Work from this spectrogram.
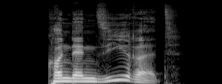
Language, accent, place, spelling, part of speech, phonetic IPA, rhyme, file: German, Germany, Berlin, kondensieret, verb, [kɔndɛnˈziːʁət], -iːʁət, De-kondensieret.ogg
- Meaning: second-person plural subjunctive I of kondensieren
